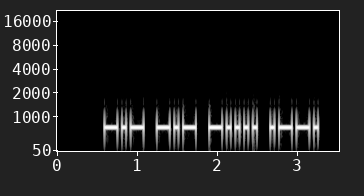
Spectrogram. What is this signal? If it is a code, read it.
Morse code, heard as a keyed tone, about 21 wpm, 700 Hz. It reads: KK6P
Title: USA Call Signs - 4 Characters - Repeated 2x - 22wpm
